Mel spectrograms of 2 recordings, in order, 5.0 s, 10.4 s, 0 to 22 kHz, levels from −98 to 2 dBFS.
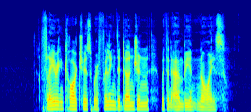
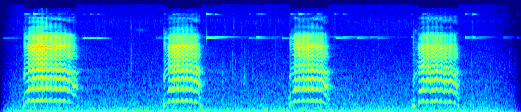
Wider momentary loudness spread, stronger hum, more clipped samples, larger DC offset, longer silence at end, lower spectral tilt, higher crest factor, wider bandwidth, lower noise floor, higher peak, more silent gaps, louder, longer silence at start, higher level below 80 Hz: second, 10 LU vs 23 LU; neither; neither; second, under 0.1% vs 0.2%; second, 0.55 s vs 0.9 s; first, -4.5 dB/octave vs 1 dB/octave; about the same, 24 dB vs 24 dB; second, 14 kHz vs 19 kHz; first, -83 dBFS vs -59 dBFS; second, -10 dBFS vs -6 dBFS; neither; second, -31 LUFS vs -25 LUFS; first, 0.85 s vs 0.45 s; second, -68 dBFS vs -58 dBFS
